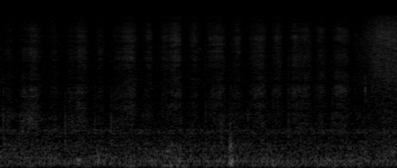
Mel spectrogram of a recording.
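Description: A graphite pencil held in fingertips scratches and draws outlines on a page of a thick spiral-bound paper sketchbook lying open, its pages stacked and solid. The sound is quiet, with repeated soft, bright scratching strokes over a low hum and one slightly louder tap partway through.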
